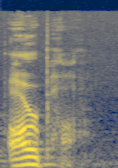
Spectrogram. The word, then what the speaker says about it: Orpah: The name of one was Orpah, and the other name was Ruth, or Arpah, depending on how you want to pronounce it.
